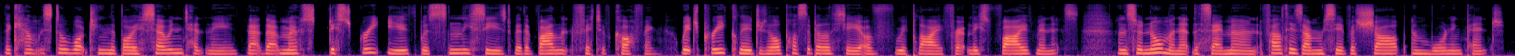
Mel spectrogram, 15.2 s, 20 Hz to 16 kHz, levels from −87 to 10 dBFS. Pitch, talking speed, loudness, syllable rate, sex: 210 Hz, 200 wpm, -18 LUFS, 5.2 syllables/s, female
